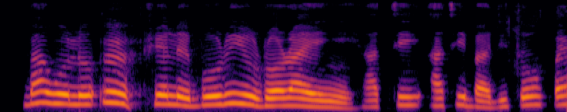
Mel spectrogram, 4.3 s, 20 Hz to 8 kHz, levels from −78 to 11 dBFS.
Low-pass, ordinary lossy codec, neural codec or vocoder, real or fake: 7.2 kHz; none; none; real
